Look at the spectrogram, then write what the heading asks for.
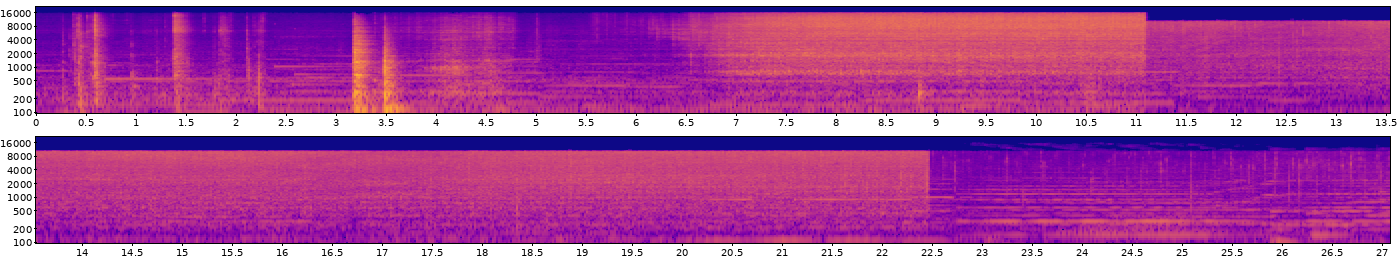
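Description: Food frying in a hot pan: a few sharp knocks of utensils on cookware in the first seconds, then a loud sizzle that builds about six seconds in and keeps going until it cuts off near the end.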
